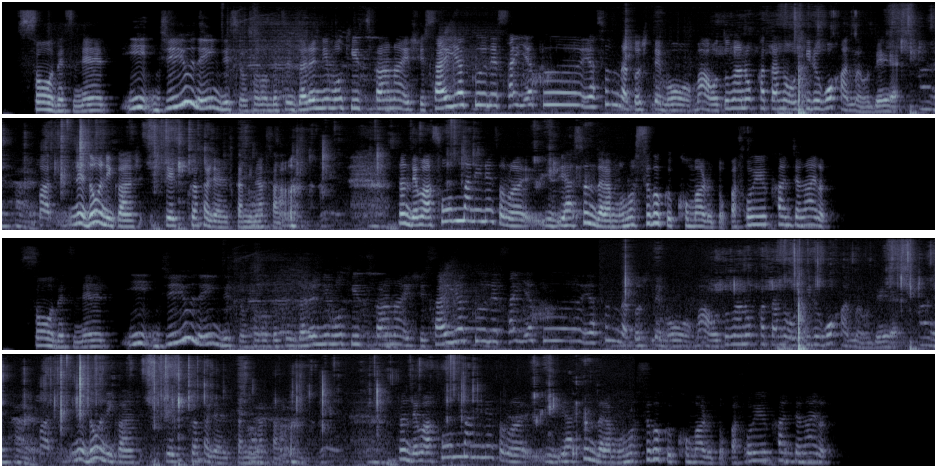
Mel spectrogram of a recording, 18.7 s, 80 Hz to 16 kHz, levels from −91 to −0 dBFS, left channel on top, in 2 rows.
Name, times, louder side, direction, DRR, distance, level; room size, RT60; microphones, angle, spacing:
voice 1, 0.3-9.0 9.7-12.3 12.8-17.6, left 7 dB, 65° left, 0.3 m, -37 dB
sound 1, 2.1-7.2, left 2 dB, 90° left, 0.8 m, -52 dB
voice 2, 3.6-3.9 9.2-9.7 11.8-13.2 16.7-17.5, right 1 dB, 75° right, 1.0 m, -50 dB
sound 2, 6.0-15.7, right 5 dB, 35° right, 0.4 m, -44 dB
5.0 x 2.2 x 3.9 m
head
